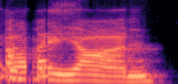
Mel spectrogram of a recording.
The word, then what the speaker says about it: Avellan: It's actually Avellan, like you're yawning.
